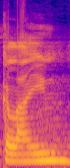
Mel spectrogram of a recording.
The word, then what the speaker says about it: climb: और B है तो यहाँ B साइलेंट है, यानी इसको हम नहीं पढ़ेंगे। इसे पढ़ा जाएगा क्लाइम, मतलब हो जाता है चढ़ना।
